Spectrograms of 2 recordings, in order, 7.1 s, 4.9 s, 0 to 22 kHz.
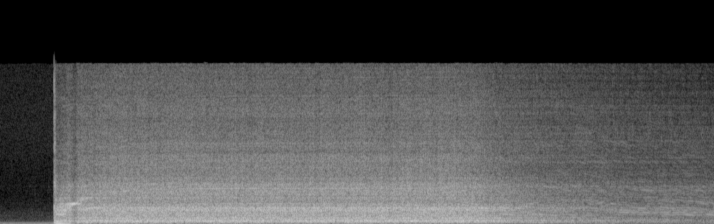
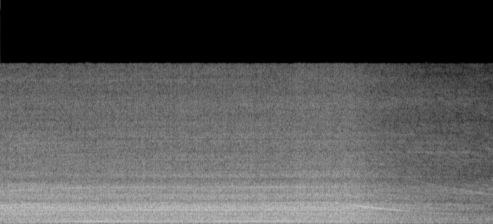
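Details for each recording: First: New-in-box Hoover S2095 Quick Broom II mains stick vacuum, US import run through a voltage converter, cable had sticky residue: motor whirs up, holds a steady hum, then turns coarse on wind-down; unsure if normal. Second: Hoover S2095 Quick Broom II mains stick vacuum, new in box, first switch-on: steady high motor whir with even airflow rush, winding down at the end; slightly poorly on wind-down but seems okay, sounds better as it warms.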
